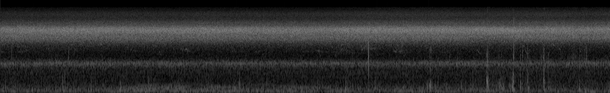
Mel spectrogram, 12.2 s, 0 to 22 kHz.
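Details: Wild 17-year Brood X periodical cicadas during their 2021 emergence, recorded on a phone: a dense, unbroken high shrill hiss with a steady lower droning tone beneath it. Faint scattered clicks and rustles are heard.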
